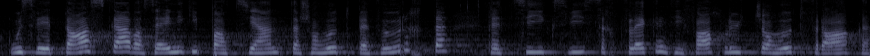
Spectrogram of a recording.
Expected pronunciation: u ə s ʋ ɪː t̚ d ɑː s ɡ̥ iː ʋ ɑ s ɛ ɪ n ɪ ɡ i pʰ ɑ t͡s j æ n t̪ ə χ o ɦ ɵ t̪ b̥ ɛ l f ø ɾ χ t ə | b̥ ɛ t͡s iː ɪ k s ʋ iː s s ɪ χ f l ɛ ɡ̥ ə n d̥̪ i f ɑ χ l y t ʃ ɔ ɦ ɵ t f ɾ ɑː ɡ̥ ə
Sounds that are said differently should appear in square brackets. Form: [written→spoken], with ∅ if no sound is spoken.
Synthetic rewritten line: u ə s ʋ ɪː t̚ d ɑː s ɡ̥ [iː→æː] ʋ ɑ s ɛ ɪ n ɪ ɡ i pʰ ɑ t͡s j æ n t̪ ə [χ→ʃ] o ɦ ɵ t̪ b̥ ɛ [l→∅] f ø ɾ χ t ə | b̥ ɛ t͡s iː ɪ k s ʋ iː s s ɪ χ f l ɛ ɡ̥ ə n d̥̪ i f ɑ χ l y t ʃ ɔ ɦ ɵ t f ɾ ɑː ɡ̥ ə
